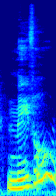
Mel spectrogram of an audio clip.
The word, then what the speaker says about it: Muval: And the day after we closed, I was headhunted by a company called Moval, which is spelled Muval, and they asked me to come and work for them.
